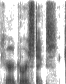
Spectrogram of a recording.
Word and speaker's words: characteristics: So the stress is on the penultimate syllable, the next to last syllable. And it's actually a double stress. Characteristics. Characteristics.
